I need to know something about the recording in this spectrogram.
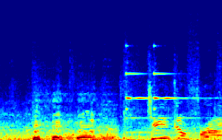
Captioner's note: John laughs; bell dings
